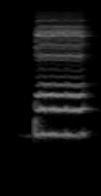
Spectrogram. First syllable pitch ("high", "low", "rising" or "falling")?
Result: high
